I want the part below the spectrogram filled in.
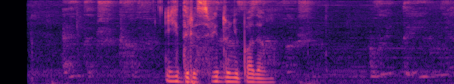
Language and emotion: Russian, neutral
